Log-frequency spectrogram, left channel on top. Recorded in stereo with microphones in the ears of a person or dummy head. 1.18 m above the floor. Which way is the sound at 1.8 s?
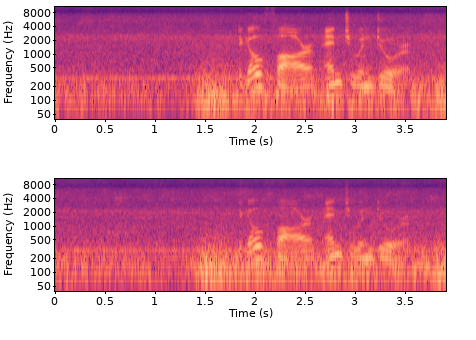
30° left (ahead or behind).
